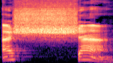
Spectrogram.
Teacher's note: Ini Bunda huruf syin tempat keluarnya yaitu tengah lidah.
